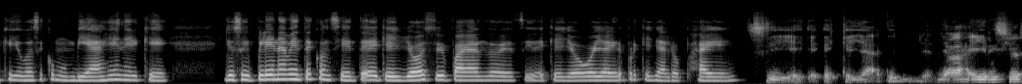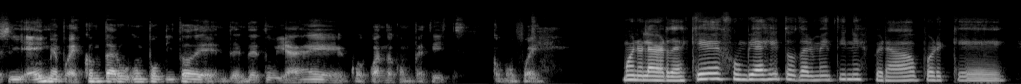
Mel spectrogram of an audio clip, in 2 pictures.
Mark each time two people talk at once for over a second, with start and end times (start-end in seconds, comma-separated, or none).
none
